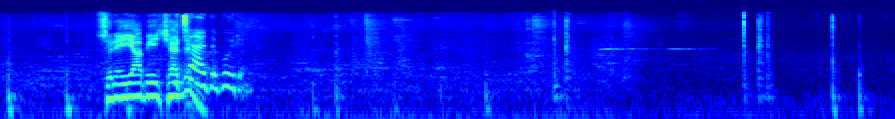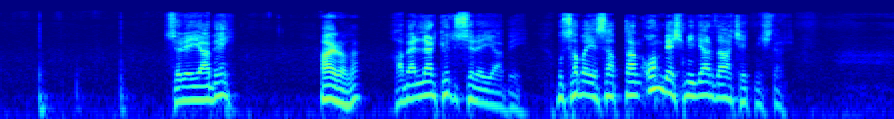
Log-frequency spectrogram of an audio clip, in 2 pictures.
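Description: An elderly man speaks firmly.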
